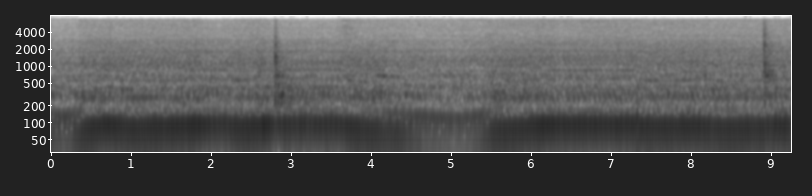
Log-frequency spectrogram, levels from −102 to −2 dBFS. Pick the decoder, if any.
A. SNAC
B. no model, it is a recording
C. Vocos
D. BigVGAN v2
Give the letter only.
B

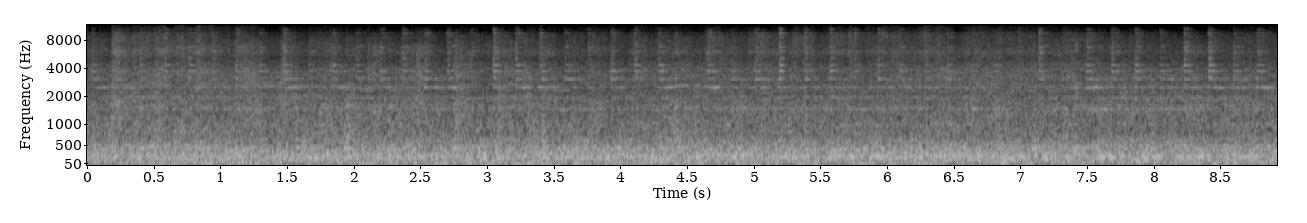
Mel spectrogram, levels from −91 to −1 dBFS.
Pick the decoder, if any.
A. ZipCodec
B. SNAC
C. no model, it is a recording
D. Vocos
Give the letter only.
D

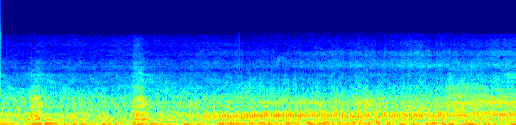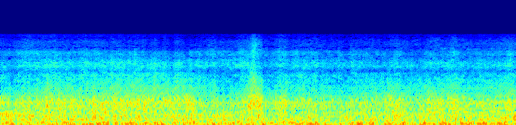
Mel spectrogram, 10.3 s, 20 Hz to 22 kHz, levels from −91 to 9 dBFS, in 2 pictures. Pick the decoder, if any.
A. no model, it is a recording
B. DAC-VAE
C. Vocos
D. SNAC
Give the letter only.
C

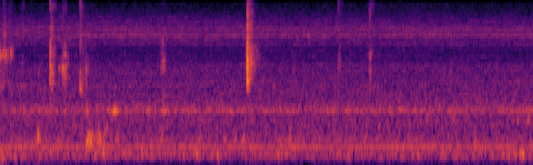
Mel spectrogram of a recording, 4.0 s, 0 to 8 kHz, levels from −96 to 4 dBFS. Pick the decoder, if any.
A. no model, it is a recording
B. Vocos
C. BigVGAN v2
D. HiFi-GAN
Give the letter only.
A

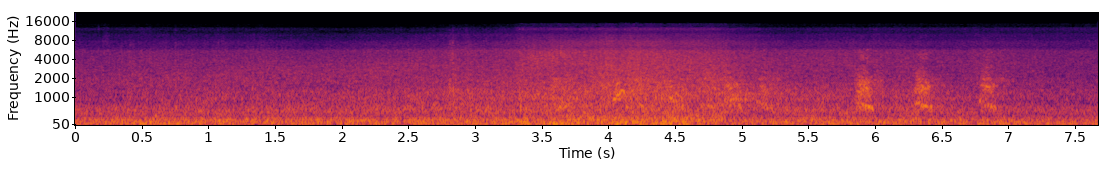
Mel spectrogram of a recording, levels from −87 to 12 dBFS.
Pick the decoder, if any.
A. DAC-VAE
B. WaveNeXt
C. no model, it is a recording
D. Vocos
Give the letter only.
D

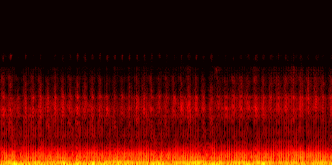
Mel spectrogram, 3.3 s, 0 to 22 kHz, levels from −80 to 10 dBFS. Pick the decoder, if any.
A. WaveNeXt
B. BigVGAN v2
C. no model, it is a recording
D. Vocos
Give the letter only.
D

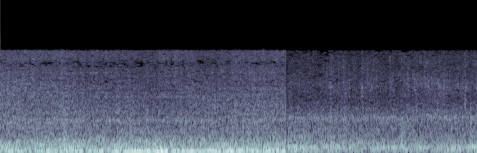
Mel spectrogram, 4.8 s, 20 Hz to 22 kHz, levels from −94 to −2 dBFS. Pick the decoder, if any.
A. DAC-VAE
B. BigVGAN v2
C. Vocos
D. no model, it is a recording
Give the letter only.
D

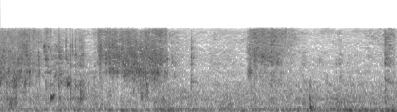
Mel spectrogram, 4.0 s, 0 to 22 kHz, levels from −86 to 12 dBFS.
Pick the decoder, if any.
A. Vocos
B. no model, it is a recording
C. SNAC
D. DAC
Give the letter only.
A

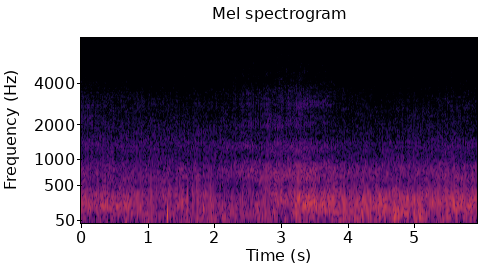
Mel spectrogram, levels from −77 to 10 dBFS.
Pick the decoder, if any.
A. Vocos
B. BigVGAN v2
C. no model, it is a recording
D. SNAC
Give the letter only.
A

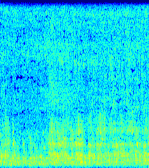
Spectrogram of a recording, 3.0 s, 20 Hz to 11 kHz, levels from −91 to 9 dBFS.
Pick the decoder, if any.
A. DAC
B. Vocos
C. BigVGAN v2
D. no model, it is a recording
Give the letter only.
D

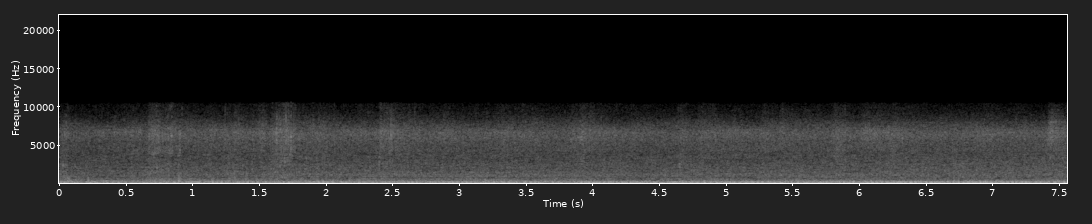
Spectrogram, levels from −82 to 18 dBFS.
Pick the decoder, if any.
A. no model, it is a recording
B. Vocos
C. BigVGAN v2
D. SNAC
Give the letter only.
A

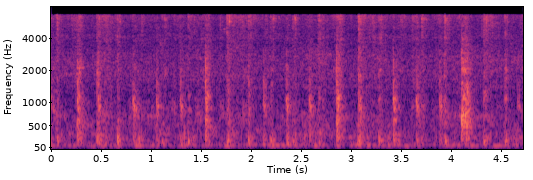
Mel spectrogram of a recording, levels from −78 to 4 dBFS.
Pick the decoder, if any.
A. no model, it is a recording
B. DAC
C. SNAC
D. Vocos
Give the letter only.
A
